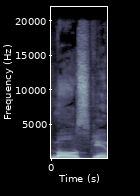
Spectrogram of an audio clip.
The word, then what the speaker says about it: Moleskine: I think it's pronounced Moleskine. It's spelled Moleskine. It sounds like Ben Stein.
